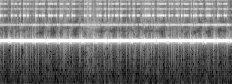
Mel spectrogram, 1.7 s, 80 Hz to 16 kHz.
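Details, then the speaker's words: GE Home Sentry 8201-401C vintage smoke detector tested: loud piercing single high tone for nearly two seconds then stops cleanly; piezo horn works properly. "Okay, and as you can hear it has that ting. That's what I call the ting after like when it stops sounding."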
